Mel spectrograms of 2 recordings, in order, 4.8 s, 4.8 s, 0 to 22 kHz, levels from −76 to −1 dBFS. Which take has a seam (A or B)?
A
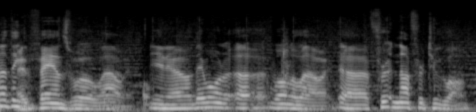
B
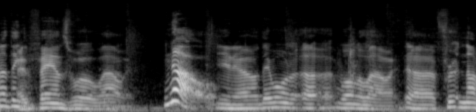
A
